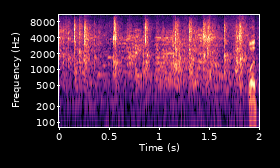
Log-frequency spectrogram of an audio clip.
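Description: A small audience applauding with scattered hand claps.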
